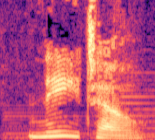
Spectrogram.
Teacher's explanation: the acronym NATO for the North Atlantic Treaty Organization has the stress on the first syllable rather than the second syllable of Atlantic in the full phrase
